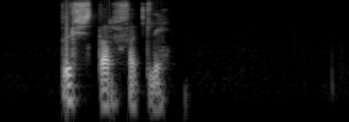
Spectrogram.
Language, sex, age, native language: Icelandic, male, 18-19, Icelandic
